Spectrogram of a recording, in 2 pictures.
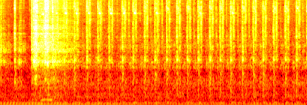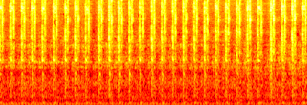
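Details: Single-cylinder motorcycle engine started after clutch chamber refit and oil refill, head cover bolt removed to check oil flow: catches, then settles into a quick, even idle beat free of rattle or knock; normal idle.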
